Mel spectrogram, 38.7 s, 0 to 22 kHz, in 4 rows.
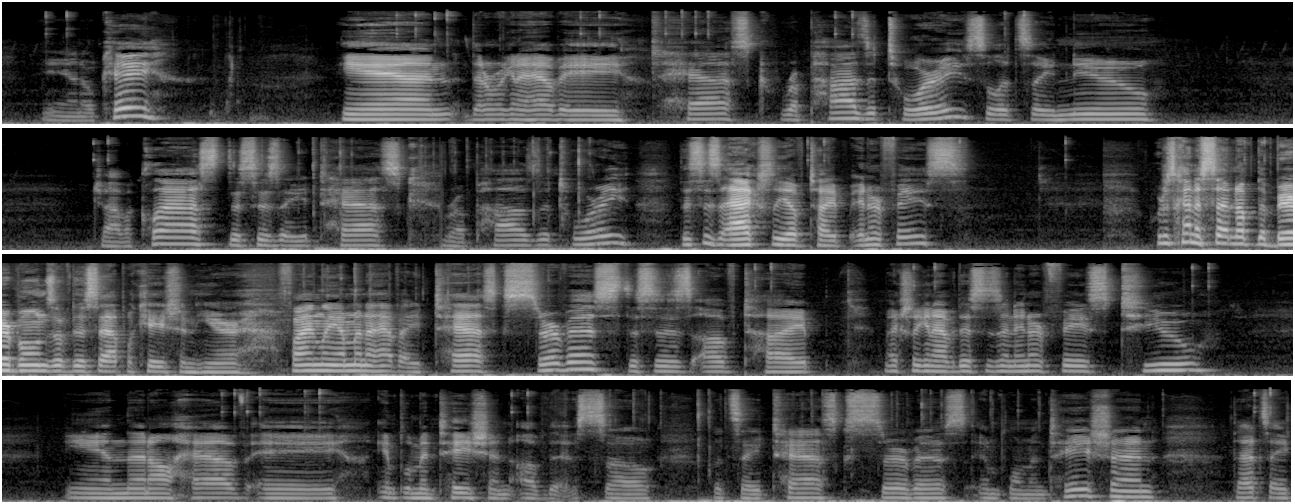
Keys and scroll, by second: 18.6 super+s.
